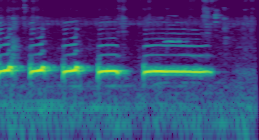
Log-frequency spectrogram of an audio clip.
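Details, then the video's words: Male Bangkok-type zebra doves exchanging calls: four short, slightly rising whistled notes spaced about a third of a second apart, then one long, steady drawn-out coo. "suara panggilan dua perkutut Jantan saling Bersahutan"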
